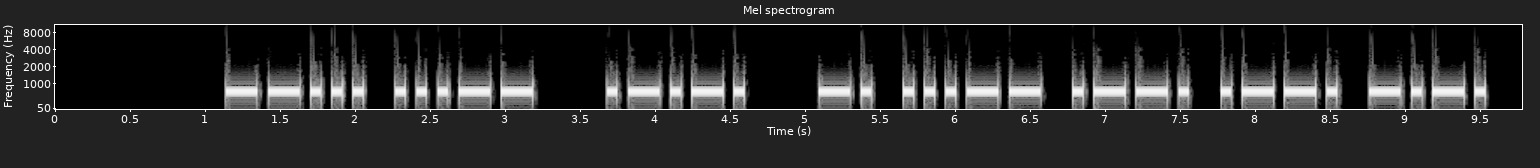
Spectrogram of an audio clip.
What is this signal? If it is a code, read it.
Morse code, heard as a keyed tone, about 17 wpm, 700 Hz. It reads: 73 <AR> N3PPC
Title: K1USN SST QSO Practice 17wpm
